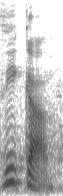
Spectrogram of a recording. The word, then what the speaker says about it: Zika: Thomas Stephanie Brown reporting for news too and the correct pronunciation is Zika virus now suspicions have arisen in French Polynesia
